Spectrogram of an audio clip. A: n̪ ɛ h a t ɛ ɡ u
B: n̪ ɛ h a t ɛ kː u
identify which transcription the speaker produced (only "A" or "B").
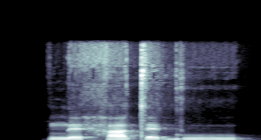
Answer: A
